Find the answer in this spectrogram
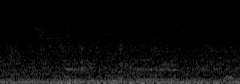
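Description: Outdoor park ambience: faint chatter of distant visitors over a steady low rumble on the microphone.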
